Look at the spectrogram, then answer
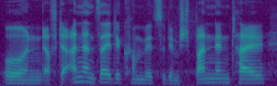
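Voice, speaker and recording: A man in his twenties, a master confectioner, calmly explaining how his small chocolate workshop works. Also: a little high, brisk, a little hiss or hum. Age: 20s. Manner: calm, steady explaining with occasional fillers.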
